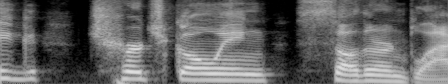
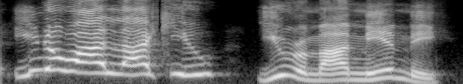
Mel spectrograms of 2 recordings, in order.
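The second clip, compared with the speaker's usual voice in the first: put-on old lady quote; 12 semitones higher, 7 dB louder than usual.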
